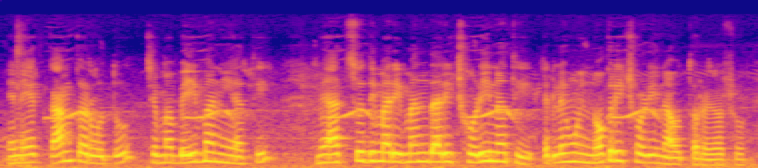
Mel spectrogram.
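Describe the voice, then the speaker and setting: A woman's voice: medium pitch, a little mellow, slight background noise, natural voice. A woman doing an earnest young man. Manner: earnest, indignant. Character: honest hardworking young man, proud.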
